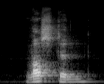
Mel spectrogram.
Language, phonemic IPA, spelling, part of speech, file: Dutch, /ˈʋɑs.tə(n)/, wasten, verb, Nl-wasten.ogg
- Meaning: inflection of wassen: 1. plural past indicative 2. plural past subjunctive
